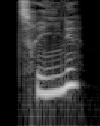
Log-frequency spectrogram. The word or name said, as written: trines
